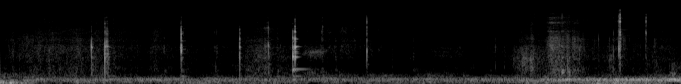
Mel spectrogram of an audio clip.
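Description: A man knocks and clicks gear together with his hands.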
